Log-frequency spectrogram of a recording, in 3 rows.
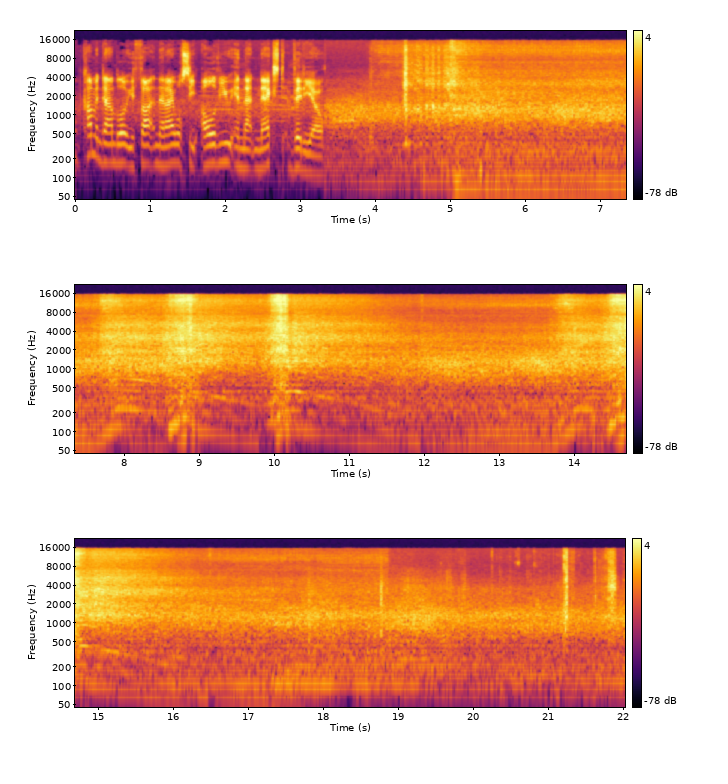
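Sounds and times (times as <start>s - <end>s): car engine idling and revving: 3.7s - 22.0s.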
